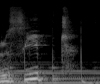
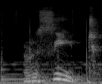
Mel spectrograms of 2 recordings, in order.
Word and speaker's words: receipt: रिसीप्ट। इसमें P silent होता है और आपको पढ़ना चाहिए रिसीट, रिसीट और रिसीट।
